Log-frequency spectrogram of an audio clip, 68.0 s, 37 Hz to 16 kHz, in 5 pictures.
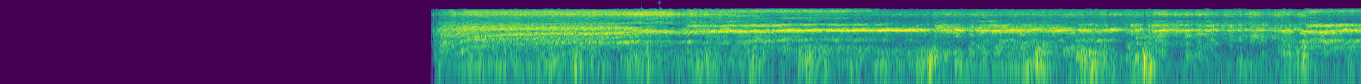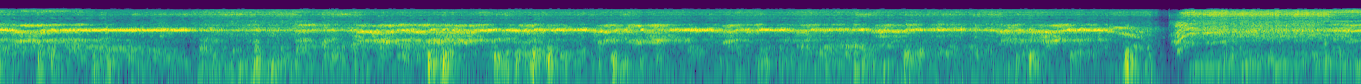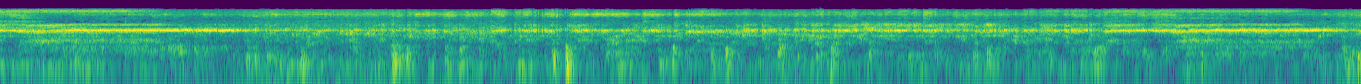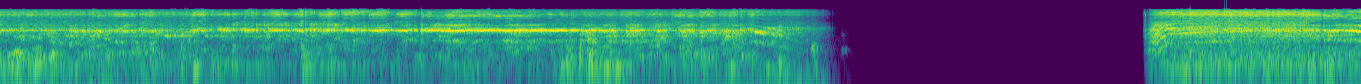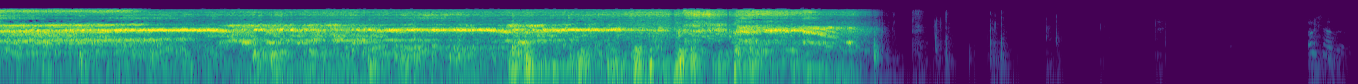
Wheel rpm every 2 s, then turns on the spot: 0, 0, 70, 200, 230, 230, 230, 230, 230, 230, 230, 230, 120, 210, 230, 230, 230, 230, 230, 230, 230, 230, 230, 230, 80, 0, 110, 220, 220, 220, 230, 100, 0, 0.
none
